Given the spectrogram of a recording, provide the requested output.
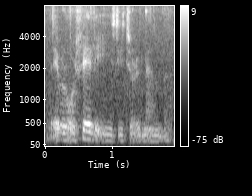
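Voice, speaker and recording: An older woman in a casual family interview, speaking gently and reflectively and laughing softly. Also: a bass voice, steady tone, quick pace, gravelly, a little hiss or hum, rough recording. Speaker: interviewee, relative recalling bedtime stories.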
